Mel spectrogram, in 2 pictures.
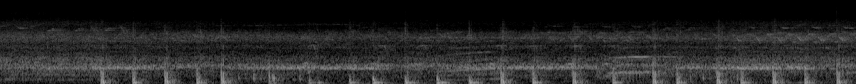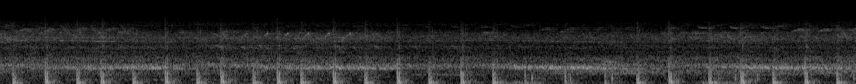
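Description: Footsteps patter quickly and steadily on stone.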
